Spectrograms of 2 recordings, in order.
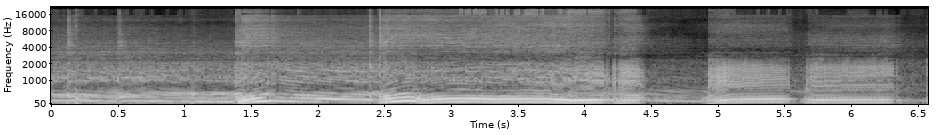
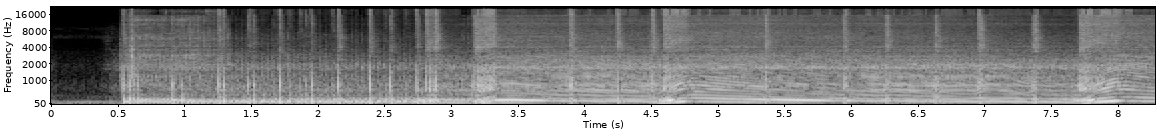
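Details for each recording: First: Suzuki LT500R Quadzilla 500cc two-stroke, FMF pipe, airbox lid off, 39mm PWK-style carb, warming up at only about 170°; lazy, burbly blips picking up cleanly; owners suspect slightly rich jetting when cold. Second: Suzuki LT500R Quadzilla 500cc two-stroke after bumping up the pilot jet, started cold without choke; crisp repeated blips climbing and falling cleanly; sounds much healthier, normal start and rev.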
